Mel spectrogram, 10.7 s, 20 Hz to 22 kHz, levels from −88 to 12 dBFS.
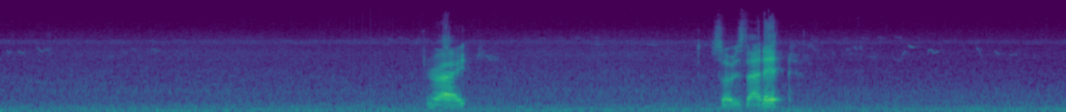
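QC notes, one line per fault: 3.16–3.96 s, buffer tearing. A robotic buzz at 23.4 Hz sits on the sound. The ring buffer's writer and reader have slipped. About a tenth of each buffer replays audio roughly 100 ms old, hard-joined on both sides. The rate fits a 2048-sample buffer.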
